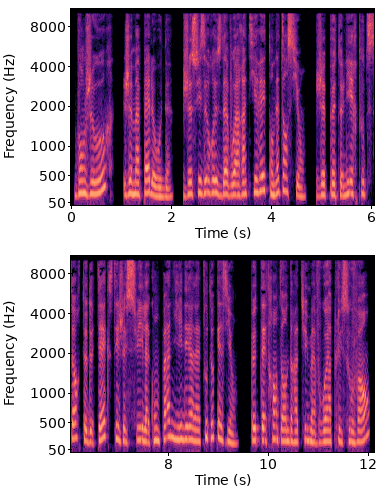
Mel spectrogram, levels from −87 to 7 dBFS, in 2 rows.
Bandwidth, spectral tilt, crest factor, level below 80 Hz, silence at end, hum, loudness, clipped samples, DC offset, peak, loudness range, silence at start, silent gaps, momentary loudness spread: 10.5 kHz; -4.5 dB/octave; 16 dB; -56 dBFS; 0.1 s; none; -16 LUFS; under 0.1%; under 0.1%; 0 dBFS; 1 LU; 0.1 s; 0.87-1.04 s, 2.06-2.24 s, 4.72-4.90 s, 9.42-9.63 s; 5 LU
